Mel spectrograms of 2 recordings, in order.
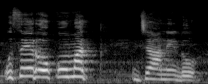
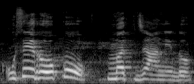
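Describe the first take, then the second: First: The pause comes after the word मत. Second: The pause comes after the word रोको. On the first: Do not stop him; let him go. "एक वाक्य में तो हम मत के बाद विराम ले रहे हैं" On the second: Stop him; do not let him go. "एक वाक्य में हम रोको के बाद विराम ले रहे हैं"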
